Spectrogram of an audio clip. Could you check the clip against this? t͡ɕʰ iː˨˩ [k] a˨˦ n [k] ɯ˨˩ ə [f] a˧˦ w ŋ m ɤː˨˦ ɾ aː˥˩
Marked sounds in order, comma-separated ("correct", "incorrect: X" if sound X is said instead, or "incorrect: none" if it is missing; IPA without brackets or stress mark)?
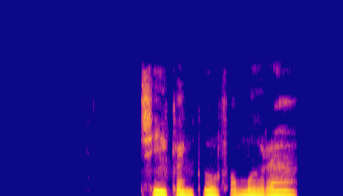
correct, correct, correct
